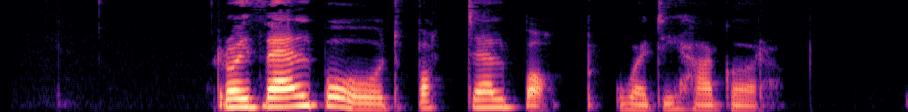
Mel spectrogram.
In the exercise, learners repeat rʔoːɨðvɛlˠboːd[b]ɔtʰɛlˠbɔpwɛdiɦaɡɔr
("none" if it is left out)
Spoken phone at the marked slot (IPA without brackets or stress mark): b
